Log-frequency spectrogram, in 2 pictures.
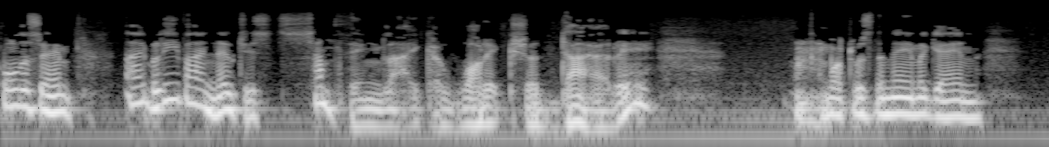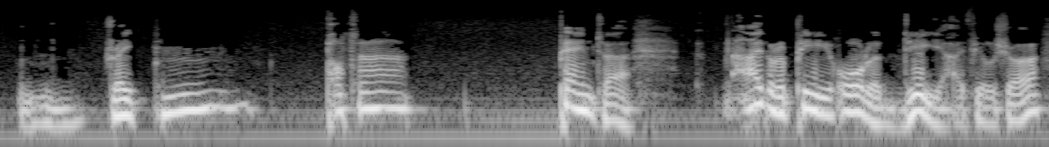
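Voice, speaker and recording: A man voicing a chatty, self-absorbed English gentleman in a story, breezy and rambling. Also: medium pitch, big pitch swings, unhurried, long pauses, slightly rough, pitched above the performer's own voice. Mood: musing, breezy. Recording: muffled, roomy old audio recording.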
